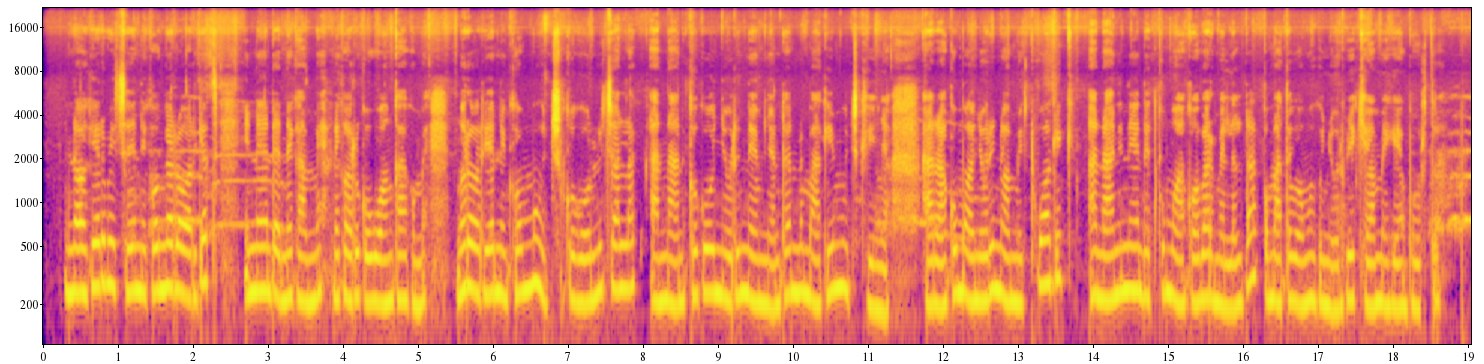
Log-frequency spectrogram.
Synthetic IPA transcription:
inɔ˨ke˦ɾpi˦t͡ʃe˦ni˨ko˦ŋe˦ɾo˨ɾjɛ˦ti˦nɛ˦ndɛ˨ne˦kamɛ˦ne˦ka˨ɾu˦ko˨kwɔ˨ŋɡa˦ku˨mɛ˦ŋɔ˦ɾo˨ɾjɛ˦tni˨ko˦mu˦t͡ʃko˨ko˨lu˦t͡ʃa˦la˦k̚a˨na˨nko˦ko˦ɲo˨ɾi˦ne˨mɲɔ˨nda˦no˦ma˨ki˦mu˦t͡ʃkʰi˨ɲa˨a˨ɾa˨ŋko˦mwa˨ɲo˨ɾi˦nɔ˨mi˨twɔ˦kɪ˦k | a˨na˨ni˦nɛ˦nde˨tku˦mwa˨ko˨ba˦ɾme˨lɛ˨lda˦ko˦ma˨te˦ko˨mwi˦ku˨ɲo˨ɾbi˦kjɔ˦me˨kɛ˦mbu˦rto

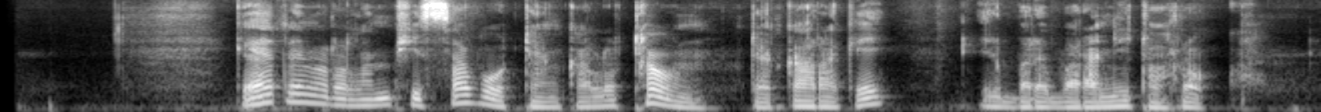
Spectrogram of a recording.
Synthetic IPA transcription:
kɛ˨˦tɛ˦mɛ˨lɔ˨la˨m˦ʃi˨sa˦bo˨tɛ˨ŋka˨lɔ˦tʰa˦u˨ntɛ˨ŋka˦ɾa˨ke˦ | i˨ɾba˨ɾe˨ba˨ɾa˨ni˦tɔ˨ɾɔ˦˨k

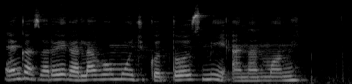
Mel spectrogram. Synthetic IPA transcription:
ɛ˦ŋka˨sa˨ɾɛ˦ka˨la˦kɔ˦mu˦t͡ʃko˨t̪o˦smi˦˨ʔa˨na˨nmɔ˦mi˦

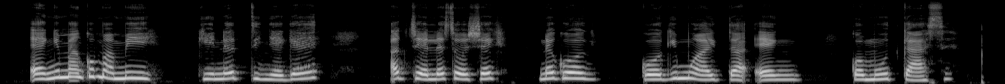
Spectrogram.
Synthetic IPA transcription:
ɛ˨ŋɪ˦ma˦ŋku˦ma˨mi˦ | ki˨nə˦tːi˨ɲe˨kɛ˦ | a˨k̚t͡ʃe˨le˦so˨ʃɛ˦k | nɛ˦ | ko˨k̬i˦mwa˨jta˨ʔɛ˨ŋ | ko˨mu˦tka˨sɪ˦

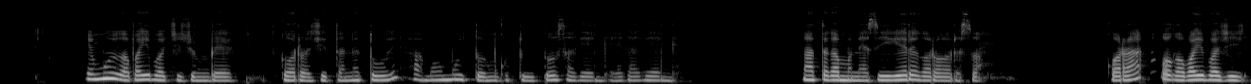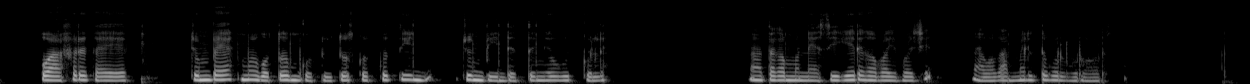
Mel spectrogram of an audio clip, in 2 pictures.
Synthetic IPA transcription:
e˦mu˦jka˨pa˦ɪbɔt͡ʃi˨t͡ʃumbɛkkɔɾɔ˨t͡ʃita˨nɛ˦to˦ja˨momu˦jto˨mko˨tu˨to˦sakɛːŋɡɛ˨ɛkakɛŋɡɛ | natɛkamʊ˨nɛ˨si˨ke˦ɾekɔ˨ɾɔɾɪ˨sɔ | kɔ˨ɾa˦kɔ˦ka˨βa˦ɪbat͡ʃi˨ | ʊ˦a˨fɾɪka˨ɛk̚ | t͡ʃʊ˦mbɛ˦kmʊ˦ko˨to˦mko˨tu˨to˦skot̚ko˦ti˦ɲ | t͡ʃumbi˨nde˨tːeŋewut̚ko˨le˦ | natakamʊnɛ˨sike˦ɾe˦ka˨βaɪbɔt͡ʃɪ˦ | na˨kɔkamɛ˦ltʊ˦kʊlkʊɾɔɾɪsɔ̥

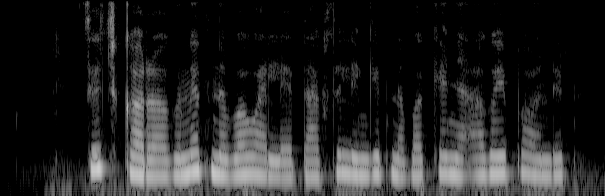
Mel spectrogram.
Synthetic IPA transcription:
si˦t͡ʃkɔ˨ɾɔ˨ku˨ne˦tnɛ˨bɔ˦wa˨lɛ˨ta˨psi˦li˨ŋɡi˦tnɛ˨bɔ˦kɛ˦ɲa˨a˦ɣɔ˦jpɔ˦ndi˦t

